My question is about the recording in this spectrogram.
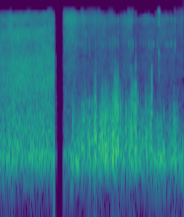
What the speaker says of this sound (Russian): Тасманское море.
